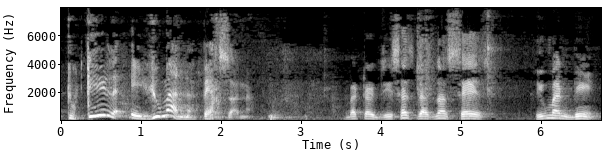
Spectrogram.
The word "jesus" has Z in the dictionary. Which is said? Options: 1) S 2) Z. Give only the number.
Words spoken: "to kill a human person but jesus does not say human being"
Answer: 1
